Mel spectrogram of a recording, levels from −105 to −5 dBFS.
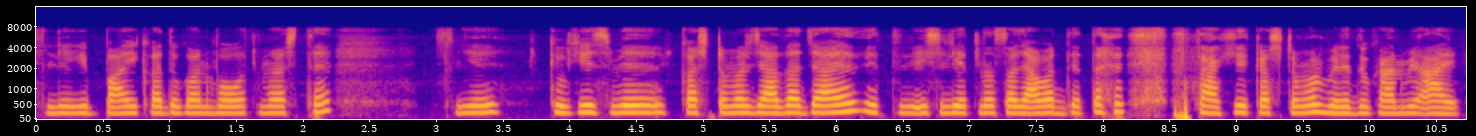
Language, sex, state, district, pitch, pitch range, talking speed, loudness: Hindi, female, Bihar, Lakhisarai, 220 Hz, 215-230 Hz, 130 wpm, -22 LUFS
